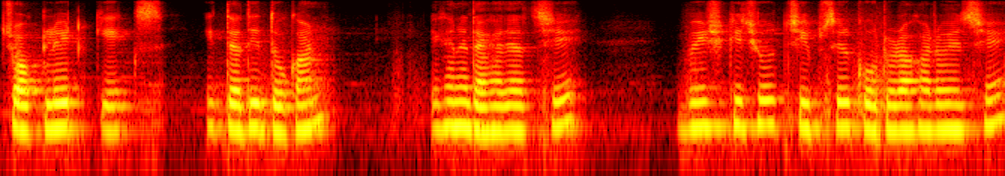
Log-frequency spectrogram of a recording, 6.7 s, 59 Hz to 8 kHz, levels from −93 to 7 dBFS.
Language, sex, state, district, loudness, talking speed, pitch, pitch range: Bengali, female, Odisha, Malkangiri, -21 LUFS, 125 wpm, 225 Hz, 215-235 Hz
